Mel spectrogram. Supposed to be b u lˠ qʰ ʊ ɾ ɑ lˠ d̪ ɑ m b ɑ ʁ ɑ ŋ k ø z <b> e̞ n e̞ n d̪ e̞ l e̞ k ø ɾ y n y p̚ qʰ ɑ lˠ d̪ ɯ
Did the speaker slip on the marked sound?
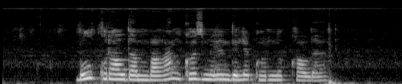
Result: yes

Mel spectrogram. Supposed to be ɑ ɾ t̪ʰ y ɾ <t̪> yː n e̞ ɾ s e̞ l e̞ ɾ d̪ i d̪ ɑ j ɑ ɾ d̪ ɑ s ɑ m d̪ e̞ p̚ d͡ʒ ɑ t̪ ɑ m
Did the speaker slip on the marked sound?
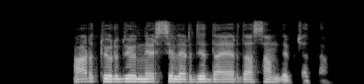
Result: yes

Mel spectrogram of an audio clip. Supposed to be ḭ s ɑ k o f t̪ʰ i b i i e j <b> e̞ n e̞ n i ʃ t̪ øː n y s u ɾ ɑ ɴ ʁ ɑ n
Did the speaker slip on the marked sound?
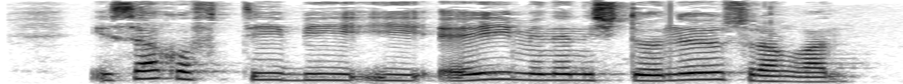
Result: yes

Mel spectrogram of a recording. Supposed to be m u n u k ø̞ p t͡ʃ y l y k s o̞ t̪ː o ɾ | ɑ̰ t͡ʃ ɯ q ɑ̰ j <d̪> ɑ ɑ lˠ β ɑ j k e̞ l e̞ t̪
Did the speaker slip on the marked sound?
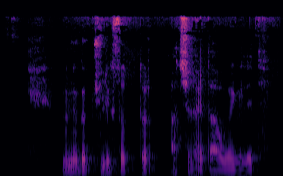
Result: yes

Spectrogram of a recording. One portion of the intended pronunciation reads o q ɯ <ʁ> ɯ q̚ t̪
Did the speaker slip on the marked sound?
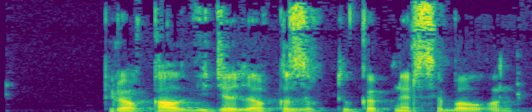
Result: yes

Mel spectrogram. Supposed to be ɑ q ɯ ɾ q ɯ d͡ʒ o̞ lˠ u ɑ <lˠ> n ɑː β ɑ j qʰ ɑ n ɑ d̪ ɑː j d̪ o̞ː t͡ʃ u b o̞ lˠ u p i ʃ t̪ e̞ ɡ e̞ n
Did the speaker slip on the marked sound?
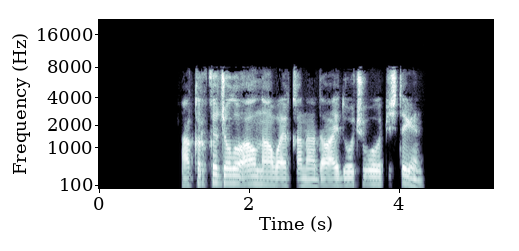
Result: no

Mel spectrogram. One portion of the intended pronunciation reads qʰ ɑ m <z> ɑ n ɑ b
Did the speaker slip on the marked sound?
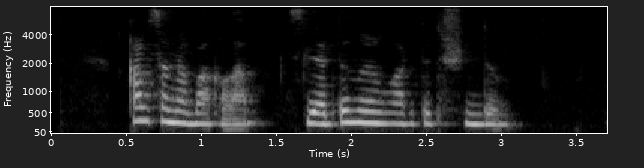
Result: yes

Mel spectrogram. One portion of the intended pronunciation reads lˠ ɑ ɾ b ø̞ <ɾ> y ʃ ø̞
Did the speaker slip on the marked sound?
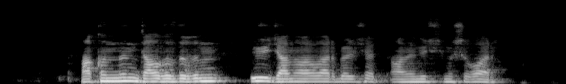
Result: yes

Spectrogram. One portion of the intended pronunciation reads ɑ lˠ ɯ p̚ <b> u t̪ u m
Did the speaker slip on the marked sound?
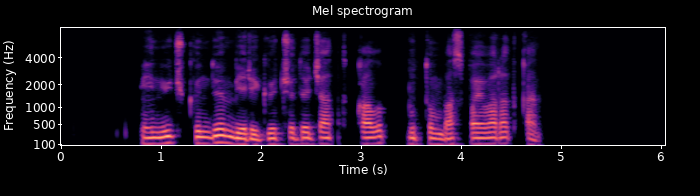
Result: no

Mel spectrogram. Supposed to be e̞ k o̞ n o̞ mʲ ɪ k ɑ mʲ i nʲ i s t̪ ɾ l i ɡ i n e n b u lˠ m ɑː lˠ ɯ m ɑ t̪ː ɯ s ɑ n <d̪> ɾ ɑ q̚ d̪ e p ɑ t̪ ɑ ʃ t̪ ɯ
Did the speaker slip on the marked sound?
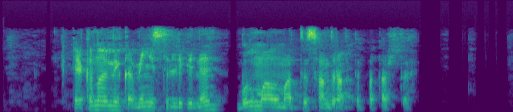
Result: no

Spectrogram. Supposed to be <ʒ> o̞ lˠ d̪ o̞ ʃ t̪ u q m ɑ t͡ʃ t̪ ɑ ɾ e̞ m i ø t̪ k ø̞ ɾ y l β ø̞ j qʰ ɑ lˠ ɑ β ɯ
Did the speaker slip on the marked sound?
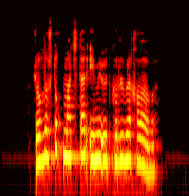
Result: yes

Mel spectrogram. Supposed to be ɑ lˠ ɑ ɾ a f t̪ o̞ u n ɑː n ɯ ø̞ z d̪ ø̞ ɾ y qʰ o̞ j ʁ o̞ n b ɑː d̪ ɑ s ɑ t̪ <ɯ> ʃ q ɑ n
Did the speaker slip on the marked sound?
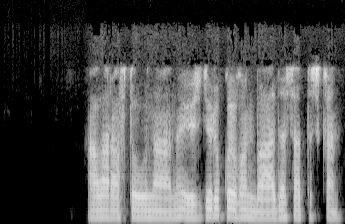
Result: no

